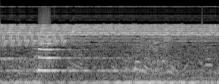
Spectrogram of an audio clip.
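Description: Train horn sounding one steady note for about a second, over the low rumble of the running train.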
